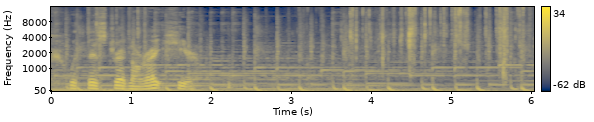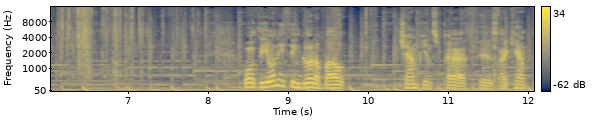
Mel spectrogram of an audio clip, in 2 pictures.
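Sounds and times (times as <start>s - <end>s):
music with steady beat: 0.0s - 12.0s
foil wrapper being ripped open: 3.6s - 7.9s.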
